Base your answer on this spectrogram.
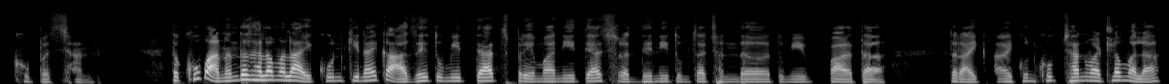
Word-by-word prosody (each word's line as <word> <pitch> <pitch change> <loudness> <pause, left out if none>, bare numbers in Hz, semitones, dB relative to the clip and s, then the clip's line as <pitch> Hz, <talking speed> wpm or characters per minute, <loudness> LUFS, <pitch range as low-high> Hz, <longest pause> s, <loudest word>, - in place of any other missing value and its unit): खूपच 115 -2 -12
छान! 105 -2 -15 0.8
तर 180 - +3
खूप 255 +4 +1
आनंद 165 +9 +7
झाला 210 -1 +6
मला 195 -2 +5
ऐकून, 170 +6 -4
की 175 -2 -1
नाही 180 +3 +1
का, - - +5
आजही 130 +6 +2
तुम्ही 160 -1 -4
त्याच 165 0 +3
प्रेमानी, 135 -1 -3
त्याच 150 +1 +1
श्रद्धेने 130 +1 -6
तुमचा 130 -1 -6
छंद 120 -1 -9 0.4
तुम्ही 125 0 -10 0.3
पाळता. 115 -2 -1 0.7
तर 140 -3 -3
ऐक 115 -1 -3
ऐकून 135 +4 -7
खूप 180 -1 -7
छान 170 +1 +2
वाटलं 175 +2 +1
मला. 130 -4 0
140 Hz, 145 wpm, -23 LUFS, 125-170 Hz, 0.8 s, आनंद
